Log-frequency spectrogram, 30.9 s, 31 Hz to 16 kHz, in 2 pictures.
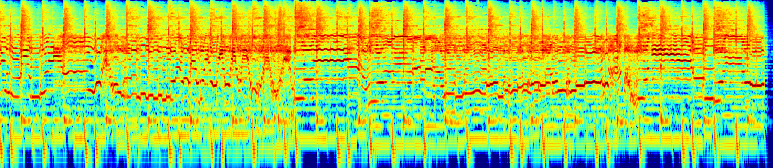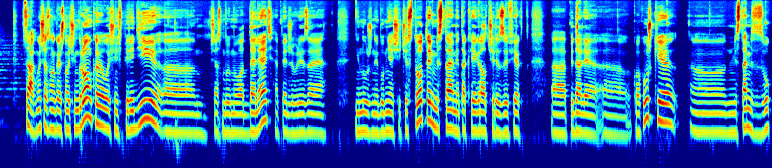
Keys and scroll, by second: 15.0 space.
